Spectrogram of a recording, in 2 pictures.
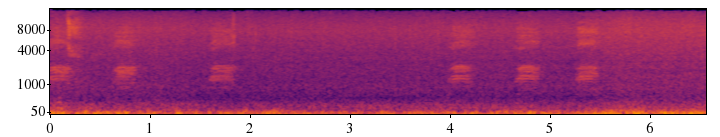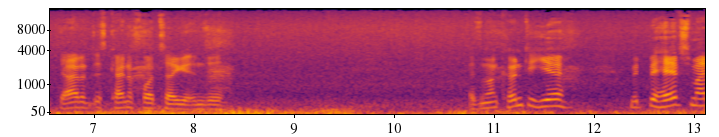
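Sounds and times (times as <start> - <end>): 
crows cawing: 0.0 - 1.0, 1.6 - 2.0, 4.0 - 5.6, 7.3 - 8.5, 10.9 - 12.3
steady low rumble of wind or ambient noise: 0.0 - 13.1
speech: 6.6 - 8.5, 10.8 - 11.8, 12.4 - 13.1.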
